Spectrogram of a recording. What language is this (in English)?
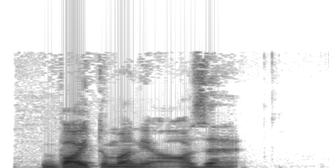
Latvian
